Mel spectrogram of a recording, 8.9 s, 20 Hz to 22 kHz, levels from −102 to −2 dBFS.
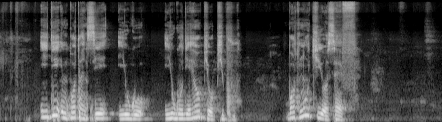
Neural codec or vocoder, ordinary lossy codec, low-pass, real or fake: none; none; none; real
